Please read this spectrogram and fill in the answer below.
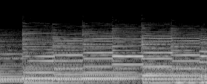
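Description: Instrumental background music: a melody of pitched notes, one after another.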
